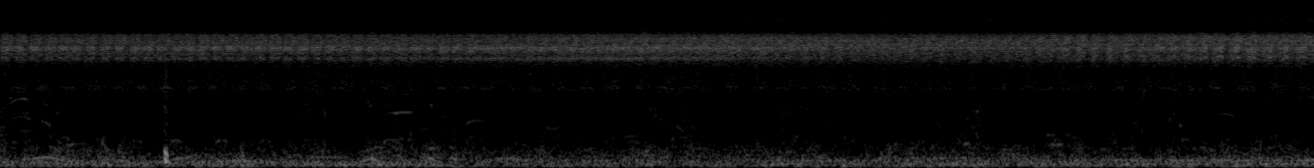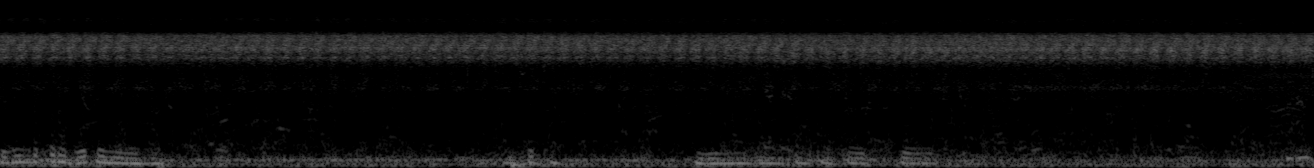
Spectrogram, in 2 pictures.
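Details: Continuous high, hissing buzz of cicadas at sunset on the steep coast of Cape Fiolent, Crimea, unbroken for the full length, with surf rumbling underneath and some faint low sounds swelling midway and near the end.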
